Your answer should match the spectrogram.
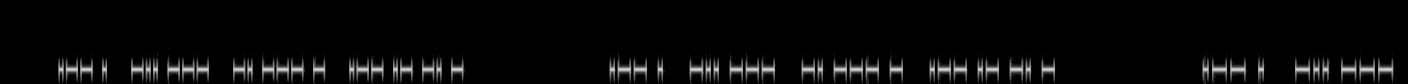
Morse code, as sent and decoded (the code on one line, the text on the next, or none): .-- . / -.. --- / -. --- - / .-- .- -. - / .-- . / -.. --- / -. --- - / .-- .- -. - / .-- . / -.. ---
WE DO NOT WANT WE DO NOT WANT WE DO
